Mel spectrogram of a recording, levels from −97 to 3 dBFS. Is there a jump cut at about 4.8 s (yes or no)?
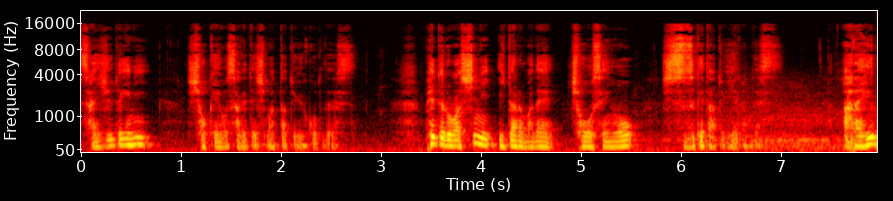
yes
